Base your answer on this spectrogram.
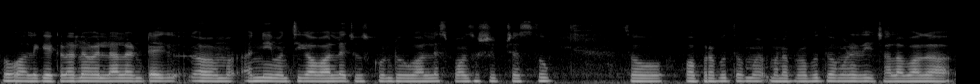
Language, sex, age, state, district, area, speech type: Telugu, male, 60+, Andhra Pradesh, Chittoor, rural, spontaneous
